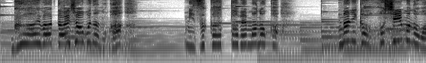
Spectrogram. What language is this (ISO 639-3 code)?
jpn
